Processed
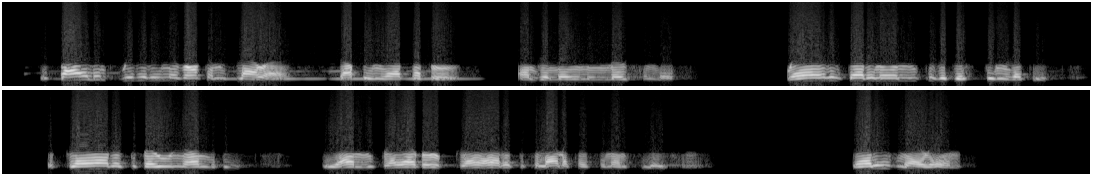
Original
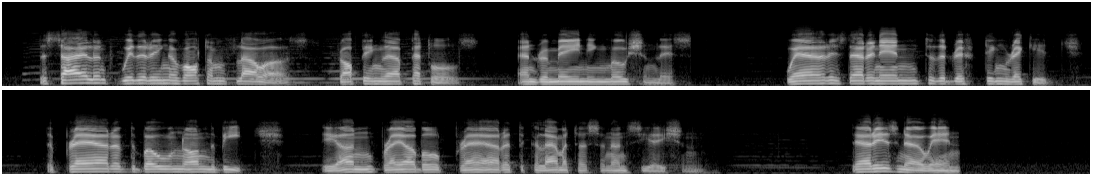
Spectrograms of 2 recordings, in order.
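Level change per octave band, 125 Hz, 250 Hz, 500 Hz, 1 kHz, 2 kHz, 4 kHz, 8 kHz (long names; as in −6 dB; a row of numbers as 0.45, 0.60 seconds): below −30 dB, −6.5 dB, +7.0 dB, +4.0 dB, below −25 dB, below −15 dB, can't be measured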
